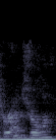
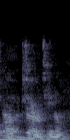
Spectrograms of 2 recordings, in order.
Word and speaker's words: Tarantino: His name Tarantula. Who? Tarantino.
